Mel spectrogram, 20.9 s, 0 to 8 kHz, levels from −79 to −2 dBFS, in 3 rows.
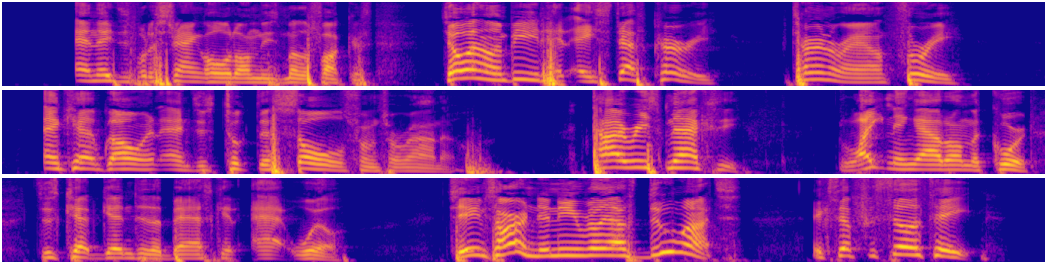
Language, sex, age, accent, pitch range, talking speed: English, male, 20-39, American, 155-235 Hz, 155 wpm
